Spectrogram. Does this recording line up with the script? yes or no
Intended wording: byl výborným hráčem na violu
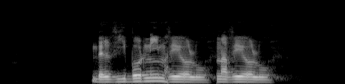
no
